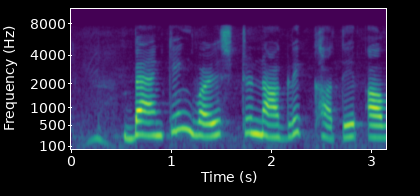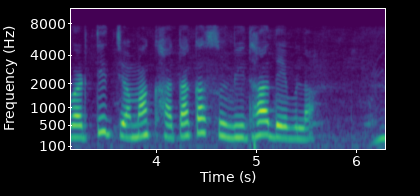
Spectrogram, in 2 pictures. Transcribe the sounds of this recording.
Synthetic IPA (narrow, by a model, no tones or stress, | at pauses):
bɛ̃ŋkɪŋɡʋəɾɪsʈənaːɡɾɪkʰːaːt̪iɾaːʋəɾt̪ɪt̪̚d͡ʒɐmakʰaːt̪akasuʋid̪ʱad̪eːʋla̰ː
